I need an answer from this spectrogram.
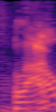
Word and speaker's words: David Blau: Wait, David Blau? I've heard that. I've heard the name, but how do you pronounce it? As in cough. Okay, gotcha. I don't know that one. Blau like cow. Blau like Everybody cow.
